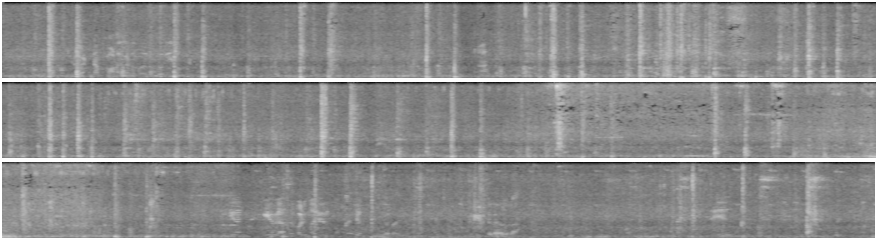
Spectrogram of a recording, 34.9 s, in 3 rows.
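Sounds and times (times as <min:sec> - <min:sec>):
train rumbling on track: 0:00.0 - 0:34.9
wheels clicking over rail joints: 0:00.4 - 0:20.0, 0:21.1 - 0:26.0, 0:31.9 - 0:34.9.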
